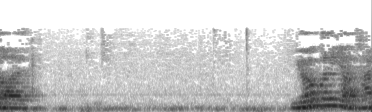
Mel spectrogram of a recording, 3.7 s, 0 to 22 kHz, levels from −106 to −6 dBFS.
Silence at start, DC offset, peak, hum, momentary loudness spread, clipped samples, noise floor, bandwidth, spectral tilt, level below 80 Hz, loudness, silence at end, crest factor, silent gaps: 0 s; under 0.1%; -12 dBFS; none; 27 LU; under 0.1%; -55 dBFS; 7.6 kHz; -7 dB/octave; -58 dBFS; -28 LUFS; 0 s; 18 dB; none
